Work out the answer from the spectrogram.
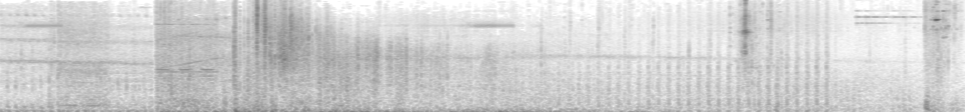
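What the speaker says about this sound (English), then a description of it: "Hostile strafe run inbound." Call of Duty Black Ops Cold War multiplayer hostile strafe run: a burst of loud explosions and rapid gunfire rumbling for several seconds, with sharp impacts and booms fading toward the end.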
